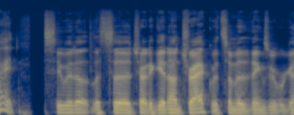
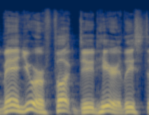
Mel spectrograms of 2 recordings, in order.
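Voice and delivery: higher and louder, mock alarmed; cocky voice of a panicking brain; brain talking; 6 semitones higher, 6 dB louder than usual. Brain warns its falling owner, mock alarmed.

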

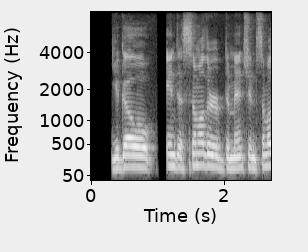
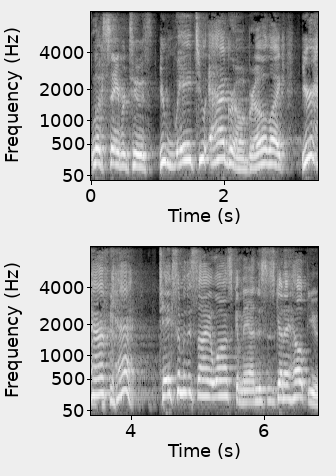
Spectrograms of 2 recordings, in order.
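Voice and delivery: much higher, louder dopey hippie bro; stoner guru; 6 semitones higher, 4 dB louder than usual. Pretend. Guru greets the heroes, dopey high stoner. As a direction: hippie bro, cheerful then sick. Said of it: "ayahuasca master speaks".

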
